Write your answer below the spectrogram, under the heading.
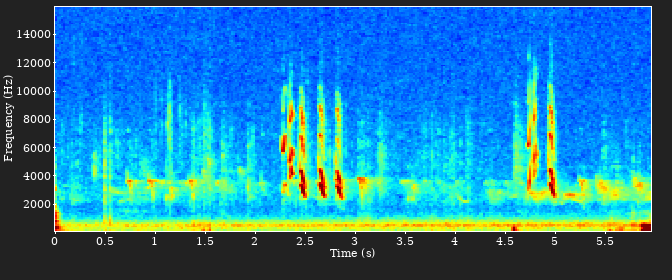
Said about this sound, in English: And there are at least 20 more birds in the tree. So there's a good 40 crossbills right here.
